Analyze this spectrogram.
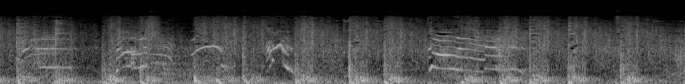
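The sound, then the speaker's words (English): A heavy kick thuds against an unmoving door, followed by a rapid string of loud, sharp gunshots fired through the wallboards, cracking out in bursts across several seconds, with swooping tonal sounds running underneath. “Jesse kicks the unmoving door, then fires her gun through the wallboards.”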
